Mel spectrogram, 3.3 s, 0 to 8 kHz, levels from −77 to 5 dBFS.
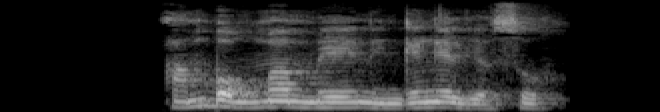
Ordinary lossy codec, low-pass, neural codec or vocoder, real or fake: MP3, 48 kbps; 7.2 kHz; none; real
